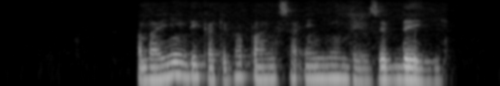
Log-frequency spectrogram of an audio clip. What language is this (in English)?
Ganda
